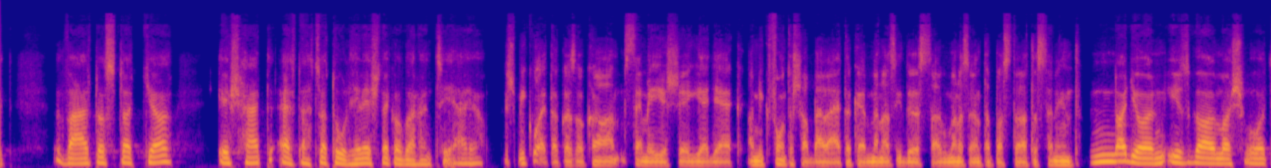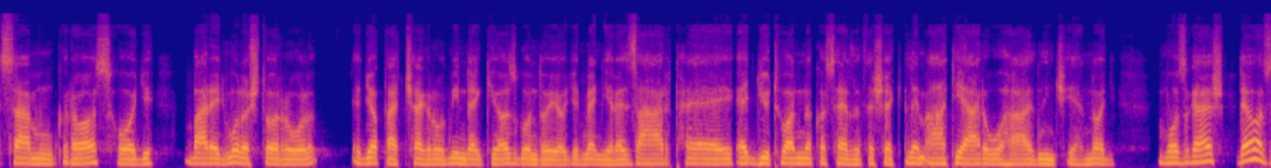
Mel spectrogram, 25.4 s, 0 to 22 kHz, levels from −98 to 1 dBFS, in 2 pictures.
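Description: Speech recording, no audible technical faults.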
